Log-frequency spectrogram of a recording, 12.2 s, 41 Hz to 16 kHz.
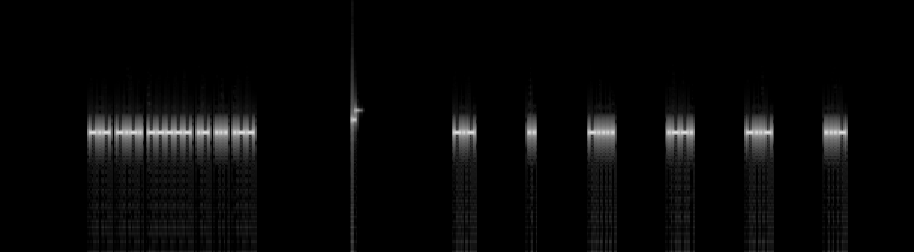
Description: Morse code, heard as a keyed tone, about 40 wpm, spaced as for 17 wpm, 700 Hz. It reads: KC0ASW KI6PXV
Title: USA Call Signs - 6 Characters - 8x Character Spacing - 40wpm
